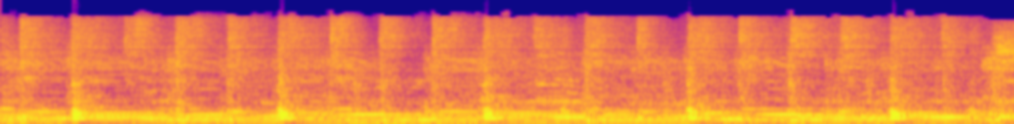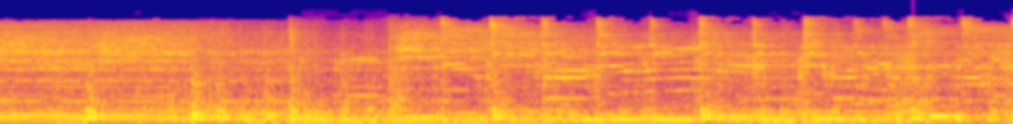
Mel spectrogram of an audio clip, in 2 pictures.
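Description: Live rock band playing, with electric guitars, bass guitar and drum kit. Fast, even cymbal strokes carry the first half, then the cymbals drop back about halfway through.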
